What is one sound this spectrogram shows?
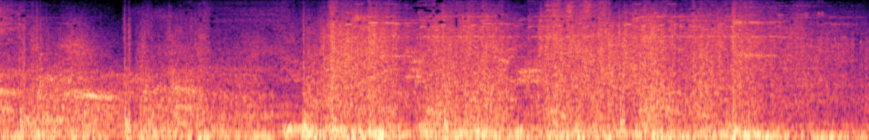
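Magic spells whoosh and burst in a fast fight.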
